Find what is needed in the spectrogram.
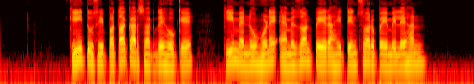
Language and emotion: Punjabi, neutral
